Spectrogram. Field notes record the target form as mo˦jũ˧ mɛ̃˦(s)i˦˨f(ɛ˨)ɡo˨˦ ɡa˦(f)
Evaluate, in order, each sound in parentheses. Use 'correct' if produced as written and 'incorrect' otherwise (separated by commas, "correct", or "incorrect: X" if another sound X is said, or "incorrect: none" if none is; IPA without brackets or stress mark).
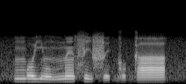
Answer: correct, incorrect: e˨, incorrect: none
